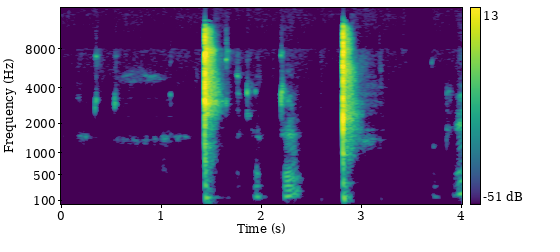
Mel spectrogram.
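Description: Two sharp keystrokes on a computer keyboard, about a second and a half apart, with a few fainter taps between them.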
